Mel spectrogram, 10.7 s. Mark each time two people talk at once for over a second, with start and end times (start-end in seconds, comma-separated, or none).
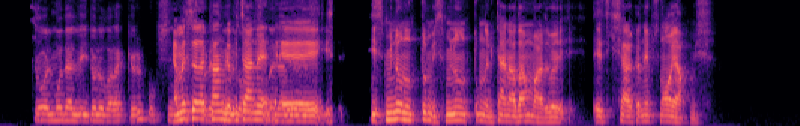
2.3-4.3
